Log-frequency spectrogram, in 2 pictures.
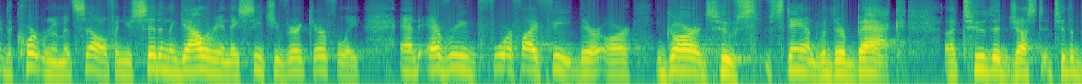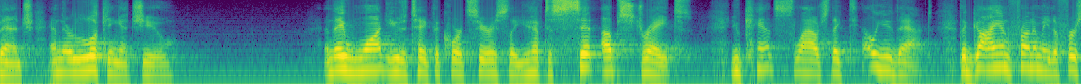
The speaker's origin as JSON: {"language": "English", "country": "United States", "tie": "born or raised there", "said": "I live in the United States, that I was born in the United States"}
